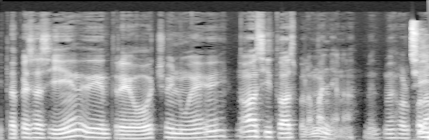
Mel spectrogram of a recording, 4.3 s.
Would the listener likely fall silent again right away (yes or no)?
no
